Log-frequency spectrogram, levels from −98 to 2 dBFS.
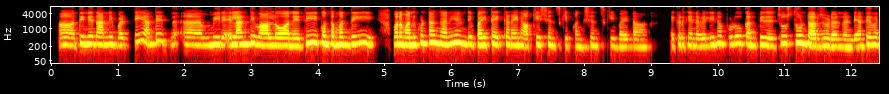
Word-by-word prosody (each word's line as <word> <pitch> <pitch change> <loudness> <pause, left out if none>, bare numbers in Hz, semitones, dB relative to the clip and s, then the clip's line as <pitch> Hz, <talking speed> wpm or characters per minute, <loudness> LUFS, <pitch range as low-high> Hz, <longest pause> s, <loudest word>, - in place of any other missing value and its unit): ఆ! - - +1 0.2
తినేదాన్ని 240 -1 +1
బట్టీ 215 +7 -3
అంటే, 240 +8 -4 0.2
న్ 225 - -8 0.2
ఆహ్, 225 -1 -1
మీరు 235 -1 +1
ఎలాంటి 240 +2 +4
వాళ్ళో 220 0 +4
అనేదీ 205 +5 0 0.2
కొంతమందీ 240 -1 +2 0.6
మనం 245 -1 +5
అనుకుంటాం 265 +5 +2
గానీయండి, 250 0 +2
బయట 220 0 +1
ఎక్కడైనా 225 -2 -2
అకేషన్స్‌కి, 215 -1 -6
ఫంక్షన్స్‌కి 205 +2 -8
బయట, 190 0 -4 0.6
ఎక్కడికైనా 215 -1 -5
వెళ్ళినప్పుడు 235 +3 -2
కనిపీ 225 0 -2 0.3
చూస్తూ 260 +1 -2
ఉంటారు 210 -6 +4
జూడండండి. 190 -2 -1
అంటే, 230 +4 0
225 Hz, 125 wpm, -24 LUFS, 210-245 Hz, 0.6 s, మనం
